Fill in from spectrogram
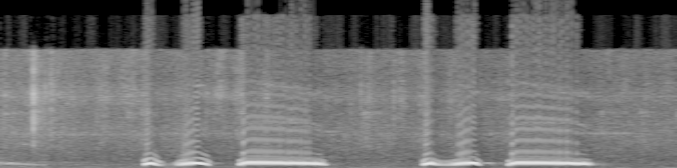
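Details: Wild spotted dove coming down. It gives two low cooing phrases, each made of short, bubbling double notes followed by one long, steady coo, with a pause of about a second between phrases.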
